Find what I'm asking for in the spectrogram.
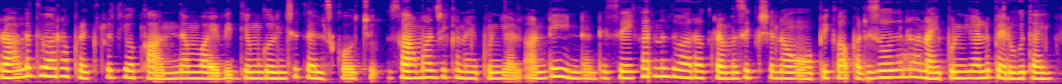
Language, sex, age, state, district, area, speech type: Telugu, female, 30-45, Andhra Pradesh, Krishna, urban, spontaneous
